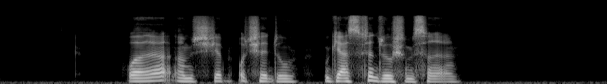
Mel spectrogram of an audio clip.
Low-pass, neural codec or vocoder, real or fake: 9.9 kHz; autoencoder, 22.05 kHz, a latent of 192 numbers a frame, VITS, trained on many speakers; fake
